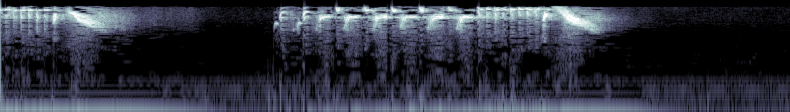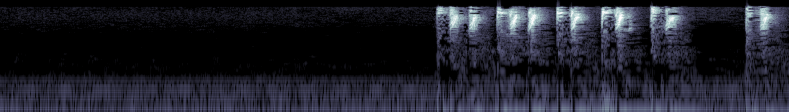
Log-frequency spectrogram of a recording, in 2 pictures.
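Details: Training song of a European goldfinch: two liquid twittering phrases with downward-sweeping notes, a long silence, then a burst of separate sharp, clipped chirps near the end.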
